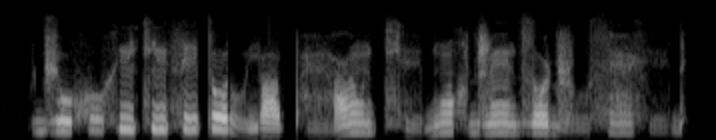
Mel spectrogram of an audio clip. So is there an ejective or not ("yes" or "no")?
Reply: no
